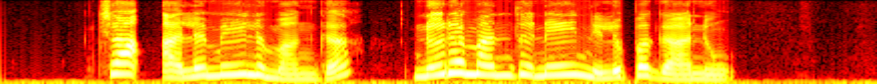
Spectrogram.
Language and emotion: Telugu, neutral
